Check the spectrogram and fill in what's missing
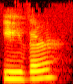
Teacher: There should be a voiced TH in the middle of either.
